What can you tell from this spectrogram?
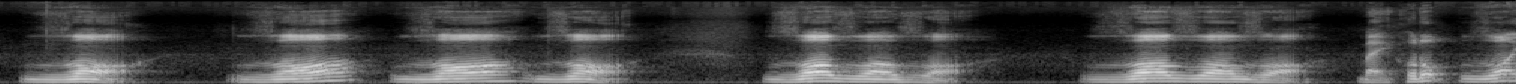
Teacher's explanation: karena dia huruf isti'la maka bunyinya harus kita tebalkan dengan cara mengarahkan bunyinya ke bunyi o kemudian mengangkat pangkal lidah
